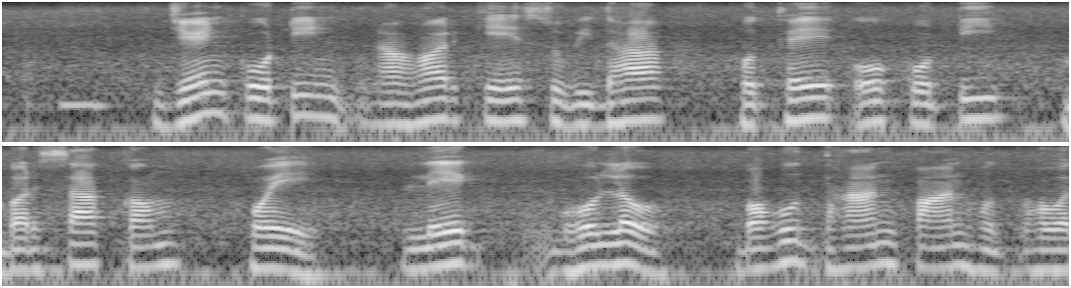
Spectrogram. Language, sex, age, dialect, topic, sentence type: Chhattisgarhi, male, 25-30, Central, agriculture, statement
